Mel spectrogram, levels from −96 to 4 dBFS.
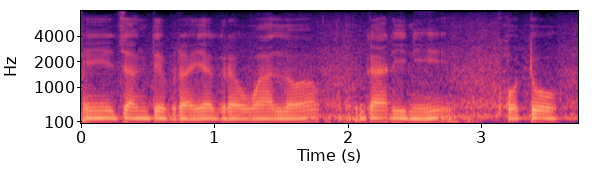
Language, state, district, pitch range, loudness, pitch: Kokborok, Tripura, West Tripura, 90-95 Hz, -19 LUFS, 95 Hz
